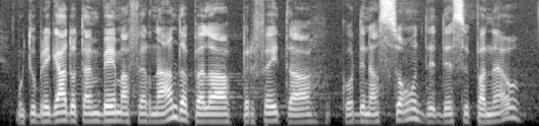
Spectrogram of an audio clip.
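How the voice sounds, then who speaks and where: Fairly even intonation marks the speech of a man with a non-native accent. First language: not Portuguese (speaking Portuguese). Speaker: law professor. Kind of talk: conference talk.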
